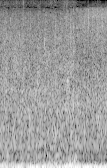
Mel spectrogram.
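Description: A sailboat moves through mid-Atlantic ocean waves at night on the way to St Helena, a loud, steady wash of water and wind rushing past the hull, continuous and close, with no voices.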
